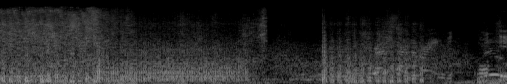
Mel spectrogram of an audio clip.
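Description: Rapid gunfire rattles through a busy Apex Legends firefight, layered over dense game noise with a brief lull partway through before the shooting picks back up.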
